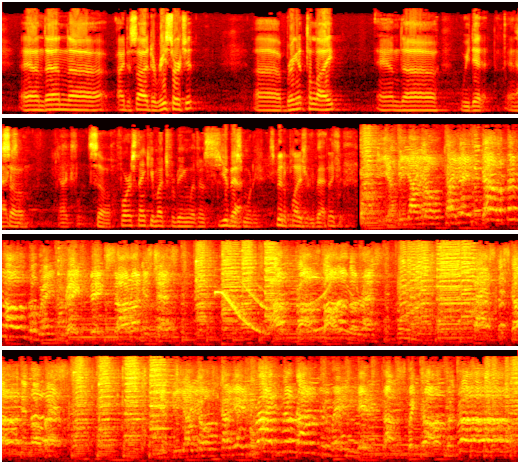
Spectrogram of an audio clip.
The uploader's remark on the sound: We take our microphones to the 2019 Western Writers of America convention June 19-22.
